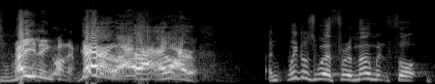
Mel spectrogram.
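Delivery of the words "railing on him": loud preaching shout. Real, not acted.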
